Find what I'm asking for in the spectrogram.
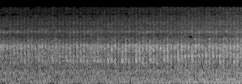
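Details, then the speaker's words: Isuzu Panther turbo diesel in a comparison of replaced versus reversed original liners: steady idle with a faint turbo whistle and an even beat, no rough knocks; sounds the same as the other engine, normal idle. "Sudah sama jadi suara mesinnya Turbo seperti ini bagus"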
